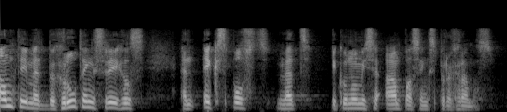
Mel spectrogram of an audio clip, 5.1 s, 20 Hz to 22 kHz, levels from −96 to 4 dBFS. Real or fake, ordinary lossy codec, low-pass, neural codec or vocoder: real; none; none; none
